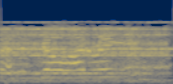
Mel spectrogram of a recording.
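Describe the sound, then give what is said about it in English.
A telephone bell rings steadily and fairly loudly, a continuous metallic jangle that fills the short moment with no voices over it. “Even if it goes on ringing all night, I won't answer it.”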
